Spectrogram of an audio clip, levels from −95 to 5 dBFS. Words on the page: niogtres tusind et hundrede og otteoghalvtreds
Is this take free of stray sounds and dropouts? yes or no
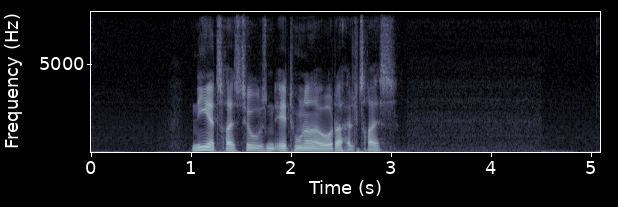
yes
